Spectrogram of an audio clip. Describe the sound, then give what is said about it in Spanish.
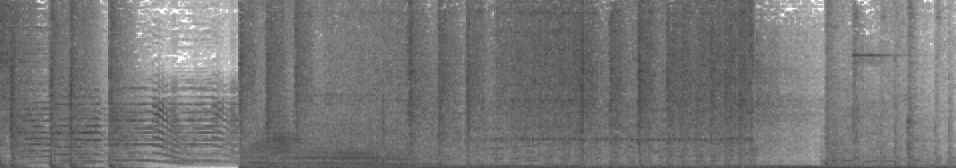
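A rally car engine at the Dakar Rally in Saudi Arabia revs hard and accelerates, its loud roar climbing in pitch through repeated rising sweeps, then settling into a steady, gritty drone with no voices. “Y este sonido nos lleva al Dakar, Arabia Saudí.”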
